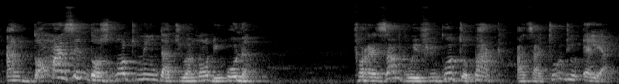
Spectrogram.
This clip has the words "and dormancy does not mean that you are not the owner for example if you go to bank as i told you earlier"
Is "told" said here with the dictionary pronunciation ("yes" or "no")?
yes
